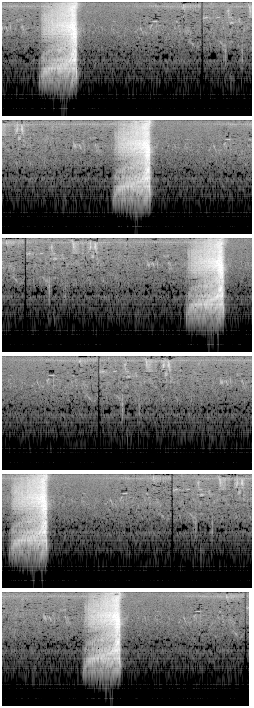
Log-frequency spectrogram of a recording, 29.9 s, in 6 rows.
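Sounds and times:
short-eared owl screeching: 0.8 - 1.6, 7.2 - 8.0, 13.7 - 14.5, 20.2 - 21.0, 26.6 - 27.4.

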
